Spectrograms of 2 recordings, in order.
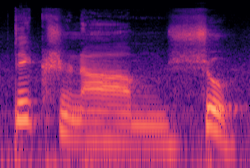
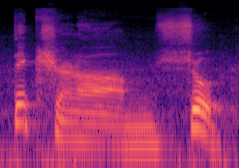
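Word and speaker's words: तीक्ष्णांशु: Então essa palavra essa palavra é formada por um T Holland, por um I longo, por um K Holland, por um Sh Holland, por um Hana Holland, por um A longo, por um M Holland, por um Sh Holland, por um U curto e por um Visarga. Então, Tikshnamshu, Tikshnamshu.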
